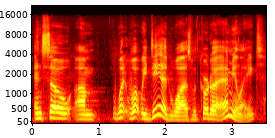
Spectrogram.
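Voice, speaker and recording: A man giving a live conference talk, demoing software on stage, joking with the audience and talking himself through each step. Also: fairly high pitch, expressive, moderate pace. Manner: joking, self-deprecating, thinks aloud while demoing. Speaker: conference speaker. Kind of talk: live tech talk demo.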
